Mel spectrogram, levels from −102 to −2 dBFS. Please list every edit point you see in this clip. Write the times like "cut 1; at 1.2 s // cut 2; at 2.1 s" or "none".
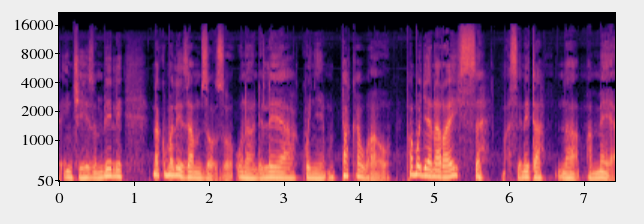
cut 1; at 4.5 s // cut 2; at 5.7 s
